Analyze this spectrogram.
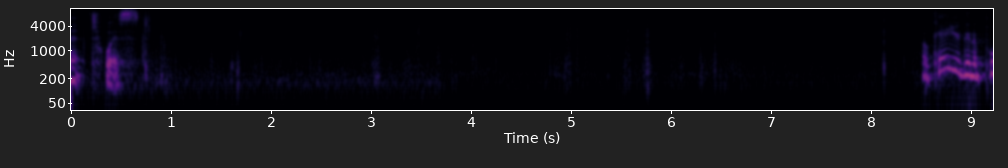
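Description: Fabric rustles softly as it is handled and gathered.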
